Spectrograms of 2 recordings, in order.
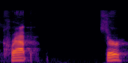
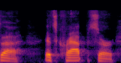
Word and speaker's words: Crapser: So just to, when we get started here, it's Krapser. It's okay to say it like that. Everybody wants to make it sound better than it is and dress it up a little bit, but it's Krapser.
